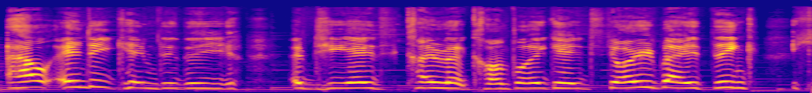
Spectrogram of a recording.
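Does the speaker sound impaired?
Yes: cerebral palsy with speech impediment.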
